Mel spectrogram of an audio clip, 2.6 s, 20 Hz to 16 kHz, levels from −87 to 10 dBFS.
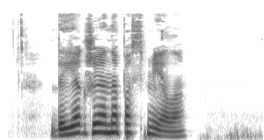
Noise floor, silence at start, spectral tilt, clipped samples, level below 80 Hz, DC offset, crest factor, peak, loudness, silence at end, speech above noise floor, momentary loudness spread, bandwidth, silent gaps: -53 dBFS; 0.5 s; -5 dB/octave; under 0.1%; -60 dBFS; under 0.1%; 18 dB; -2 dBFS; -18 LUFS; 0.8 s; 36 dB; 11 LU; 11.5 kHz; none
